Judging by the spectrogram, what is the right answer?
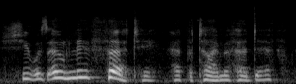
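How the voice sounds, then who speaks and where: A woman with an English received pronunciation accent playing a frightened, grieving young gentlewoman who speaks formally and earnestly in a classic radio drama. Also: a little high, animated, moderate pace, slightly rough, poor audio. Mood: anxious, sorrowful. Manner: formal, earnest, precise storytelling.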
